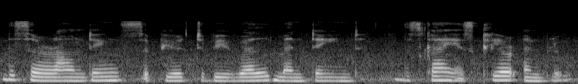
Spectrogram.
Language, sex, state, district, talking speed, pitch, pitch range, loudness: English, female, Arunachal Pradesh, Lower Dibang Valley, 135 wpm, 180 Hz, 170-195 Hz, -17 LUFS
